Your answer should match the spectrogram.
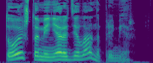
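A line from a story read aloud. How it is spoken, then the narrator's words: Sarcastic reply. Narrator (Russian): язвительно отозвался другой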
